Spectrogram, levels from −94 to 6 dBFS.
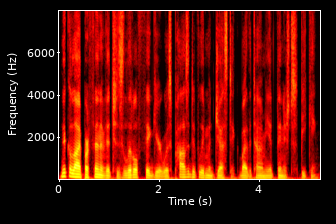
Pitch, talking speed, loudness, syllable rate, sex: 100 Hz, 160 wpm, -21 LUFS, 6.1 syllables/s, male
